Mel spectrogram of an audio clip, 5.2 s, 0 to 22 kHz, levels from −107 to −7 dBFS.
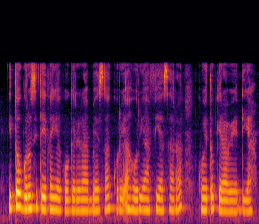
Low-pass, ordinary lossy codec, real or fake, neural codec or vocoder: none; none; real; none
